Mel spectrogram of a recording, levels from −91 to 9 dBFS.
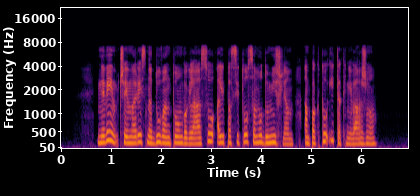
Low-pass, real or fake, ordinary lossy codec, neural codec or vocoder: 7.2 kHz; fake; none; codec, 16 kHz, 8 kbps, FreqCodec, smaller model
